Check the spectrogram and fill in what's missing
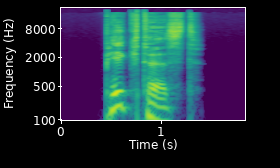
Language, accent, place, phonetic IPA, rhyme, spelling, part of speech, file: German, Germany, Berlin, [ˈpɪktəst], -ɪktəst, picktest, verb, De-picktest.ogg
- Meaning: inflection of picken: 1. second-person singular preterite 2. second-person singular subjunctive II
